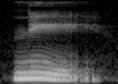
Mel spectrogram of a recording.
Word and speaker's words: knee: kN the K is silent nee mm II knee find the picture for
